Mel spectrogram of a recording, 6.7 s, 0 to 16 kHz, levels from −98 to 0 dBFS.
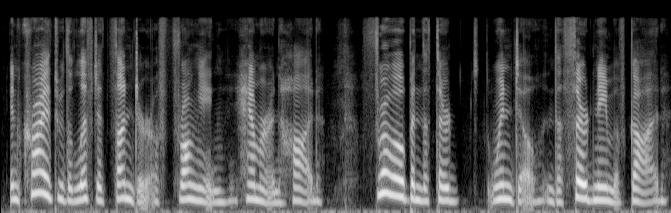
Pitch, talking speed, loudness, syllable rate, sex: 230 Hz, 195 wpm, -18 LUFS, 4.8 syllables/s, female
